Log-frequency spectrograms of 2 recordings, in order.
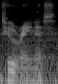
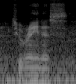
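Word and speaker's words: τύραννος: Tyrannus, I guess. Tyrannus. The Y would be pronounced more like a U in ancient Greek.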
